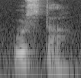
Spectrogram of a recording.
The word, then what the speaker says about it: Worcester: It's then all west to Worcester, pronounced Worcester. Ah, it's Worcester. If it's pronounced Worcester, why not just spell it Worcester?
